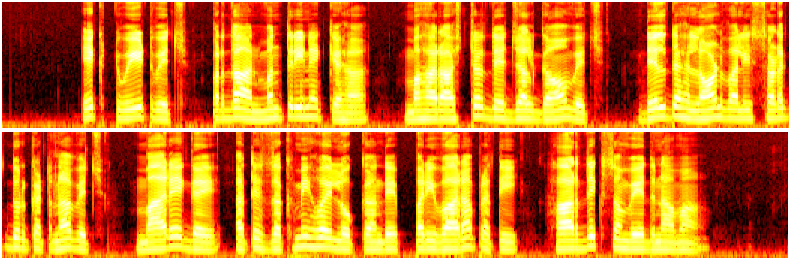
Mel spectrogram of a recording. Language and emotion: Punjabi, neutral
